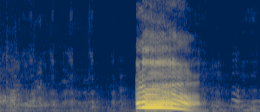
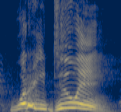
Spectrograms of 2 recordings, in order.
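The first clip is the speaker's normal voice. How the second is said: ordinary delivery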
